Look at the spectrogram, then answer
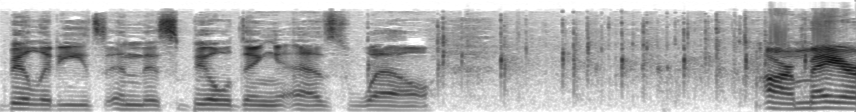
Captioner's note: applause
